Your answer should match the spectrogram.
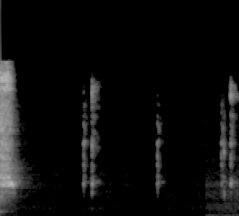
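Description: Near silence with a few faint computer mouse clicks, once about a second in and twice more shortly after.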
